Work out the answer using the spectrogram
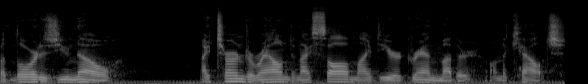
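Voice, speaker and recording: A man's fairly low, fairly even voice at a fairly slow pace, with audible room echo. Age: 40s. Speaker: guest preacher. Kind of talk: sermon. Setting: church.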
